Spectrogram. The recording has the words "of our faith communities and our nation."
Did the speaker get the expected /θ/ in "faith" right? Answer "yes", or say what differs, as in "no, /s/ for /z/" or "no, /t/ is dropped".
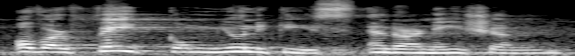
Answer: no, /t/ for /θ/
